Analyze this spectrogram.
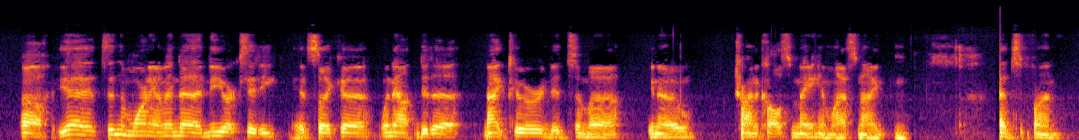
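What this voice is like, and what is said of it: Sleepy, tired-sounding voice. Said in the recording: “You sound sleepy.”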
